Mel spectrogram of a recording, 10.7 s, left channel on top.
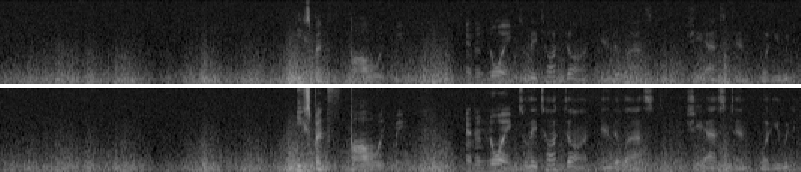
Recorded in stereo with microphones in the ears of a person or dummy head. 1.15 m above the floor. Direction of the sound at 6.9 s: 80° right.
